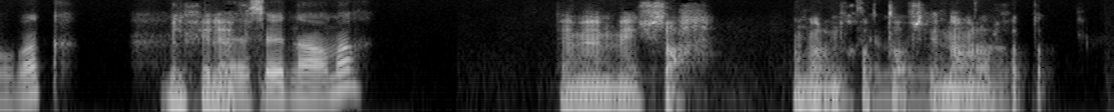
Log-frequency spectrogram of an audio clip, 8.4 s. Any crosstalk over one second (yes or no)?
yes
